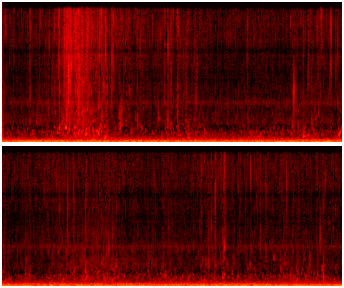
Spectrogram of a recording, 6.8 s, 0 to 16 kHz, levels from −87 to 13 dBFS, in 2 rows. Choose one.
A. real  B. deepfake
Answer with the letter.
B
